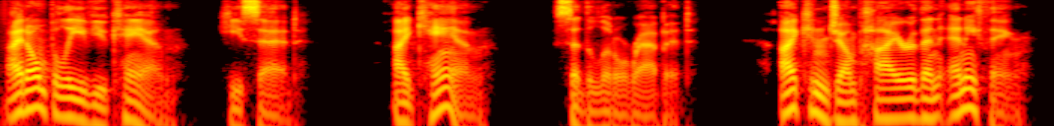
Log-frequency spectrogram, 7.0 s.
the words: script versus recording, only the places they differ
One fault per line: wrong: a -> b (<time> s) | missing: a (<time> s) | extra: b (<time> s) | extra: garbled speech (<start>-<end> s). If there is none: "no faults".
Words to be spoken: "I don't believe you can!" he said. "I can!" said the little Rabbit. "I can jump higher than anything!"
no faults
